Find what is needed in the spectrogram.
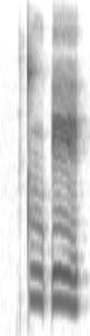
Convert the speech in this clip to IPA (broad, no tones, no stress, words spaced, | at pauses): tʷɯu̯ʔe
